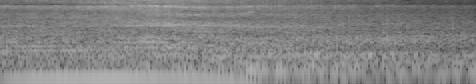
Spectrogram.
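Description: A motor vehicle going past in the street: a low engine rumble, loudest in the first second or so, then easing off.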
